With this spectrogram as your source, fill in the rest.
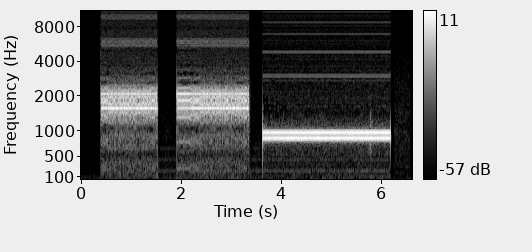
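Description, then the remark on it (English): A loud mobile phone emergency alert tone for a tornado warning in Arizona, sounding at 4 a.m.: two harsh, buzzy high-pitched blasts followed by one longer, lower steady tone, each separated by brief silences, with no voices. “And in fact, we realized it was coming from our mobile phones.”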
